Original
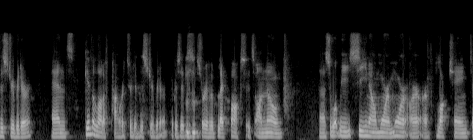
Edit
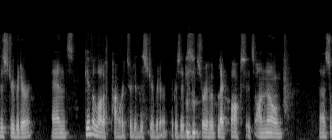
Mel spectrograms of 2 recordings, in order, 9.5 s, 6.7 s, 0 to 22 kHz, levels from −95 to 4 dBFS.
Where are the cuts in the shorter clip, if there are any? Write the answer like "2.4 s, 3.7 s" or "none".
none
